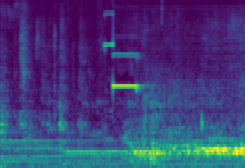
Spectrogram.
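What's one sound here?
A multimeter gives a short electronic beep.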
